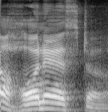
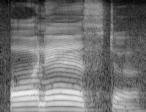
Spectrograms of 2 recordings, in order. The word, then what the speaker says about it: honest: आपने उच्चारण किया हॉनेस्ट, हा से, क्योंकि हा से बनता है एच। आपको उच्चारण करना था ऑनेस्ट। इसे बेटा हम हॉनेस्ट नहीं ऑनेस्ट पढ़ते हैं, ऑनेस्ट।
